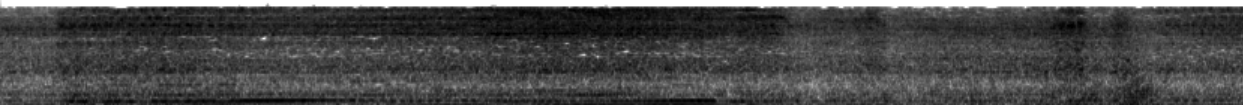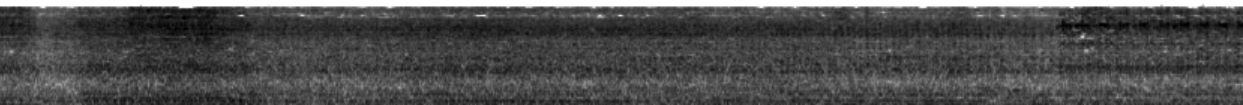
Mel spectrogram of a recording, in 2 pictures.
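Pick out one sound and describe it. A six-cylinder diesel city bus engine rumbles and rises under load, heard from inside the bus.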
